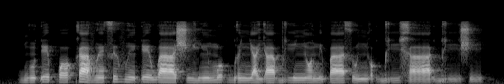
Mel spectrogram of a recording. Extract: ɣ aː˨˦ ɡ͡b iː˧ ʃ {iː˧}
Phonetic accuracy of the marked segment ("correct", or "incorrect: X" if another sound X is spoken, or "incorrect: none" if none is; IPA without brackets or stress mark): incorrect: i˧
